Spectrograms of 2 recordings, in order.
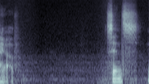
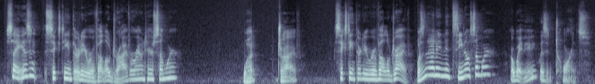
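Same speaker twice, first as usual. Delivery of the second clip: higher, eager rush of recognition; excited; 10 semitones higher than usual. A narrator's reading. Sean to Mike in the van, suddenly excited. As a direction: pitch jumps up, bubbling with the idea.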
